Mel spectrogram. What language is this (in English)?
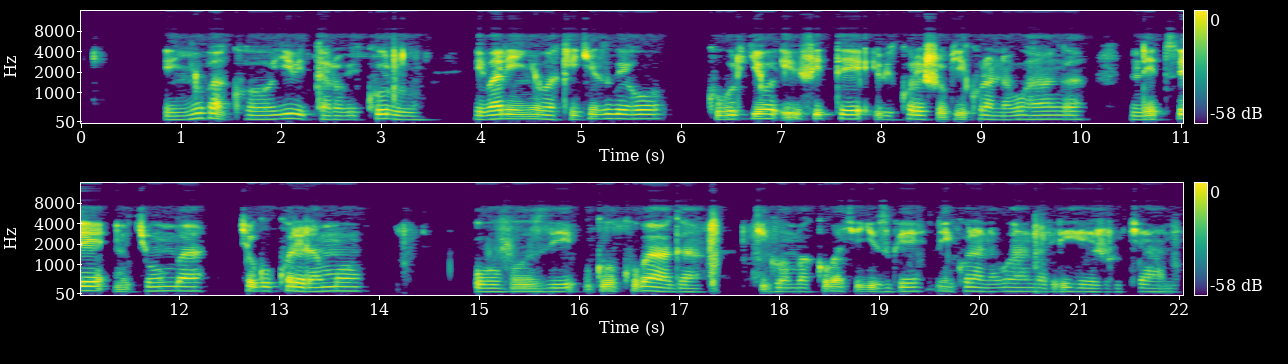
Kinyarwanda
